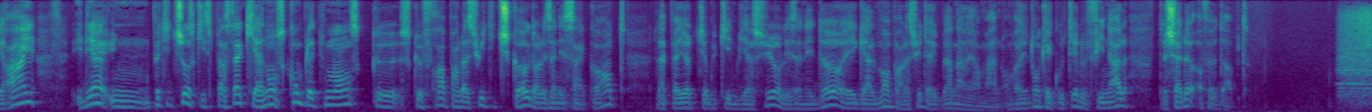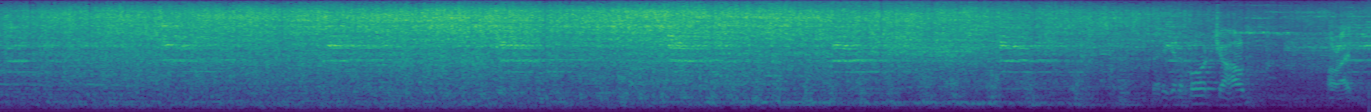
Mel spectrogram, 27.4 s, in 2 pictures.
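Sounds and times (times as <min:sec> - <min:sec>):
speech: 0:00.0 - 0:12.7
faint rhythmic train clatter: 0:13.4 - 0:27.4
train at a station hissing and rumbling: 0:13.4 - 0:27.4.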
